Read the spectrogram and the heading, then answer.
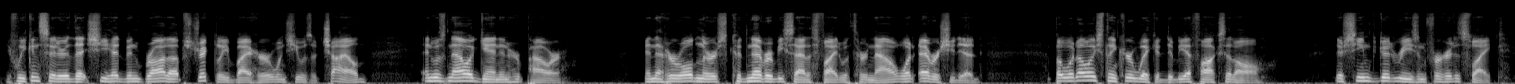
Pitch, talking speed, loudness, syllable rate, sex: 120 Hz, 230 wpm, -18 LUFS, 6.1 syllables/s, male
